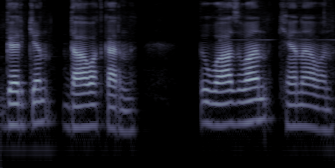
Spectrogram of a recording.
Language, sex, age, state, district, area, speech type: Kashmiri, male, 18-30, Jammu and Kashmir, Shopian, rural, spontaneous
